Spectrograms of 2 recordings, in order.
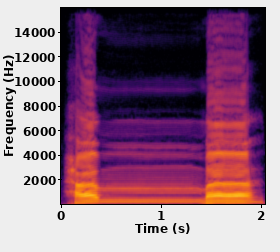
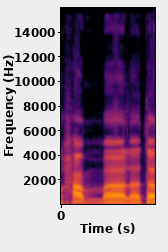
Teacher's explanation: hamma tidak langsung hammalata tapi ditahan dulu nya 2 harakat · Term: gunnah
